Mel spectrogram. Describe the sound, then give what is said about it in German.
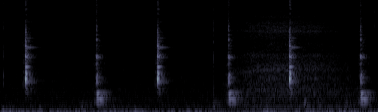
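A clock ticks steadily, six crisp clicks alternating between a higher tick and a lower tock, quiet, with no voices. “Ja, also wartet diese Uhr auf mich. Sie tickt und wartet auf mich, damit sie entweder weiterlaufen kann oder nicht mehr gebraucht wird.”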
